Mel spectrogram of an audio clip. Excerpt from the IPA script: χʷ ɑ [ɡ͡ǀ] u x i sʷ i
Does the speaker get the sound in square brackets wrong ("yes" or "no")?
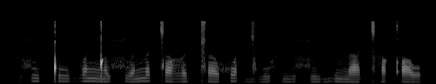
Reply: no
